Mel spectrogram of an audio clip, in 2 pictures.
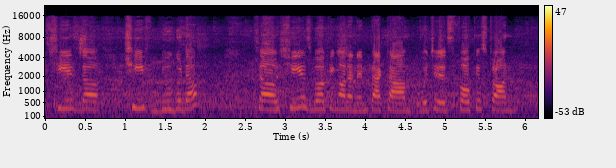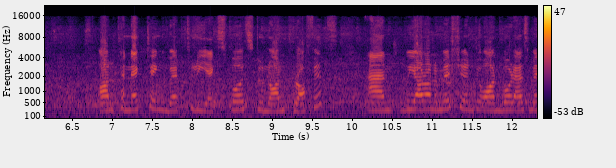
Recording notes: In this episode, we take you Live from NFTNYC 2022. We hit the floor & chatted with a variety of projects & people.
